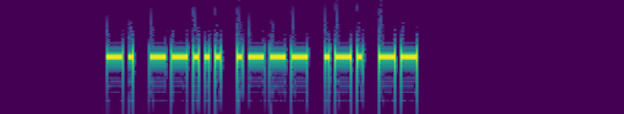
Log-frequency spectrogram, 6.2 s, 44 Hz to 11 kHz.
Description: Morse code, heard as a keyed tone, about 22 wpm, 700 Hz. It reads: N7JRM
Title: USA Call Signs - 5 Characters - Repeated 2x - 22wpm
